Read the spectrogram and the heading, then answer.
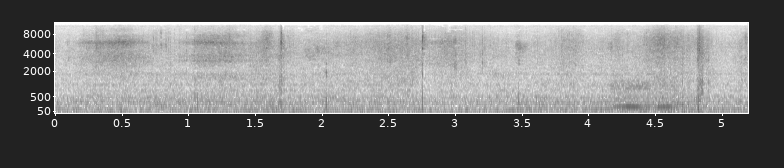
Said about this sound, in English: What's that sound? Oh, that sounds just the, it's just a dryer working.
